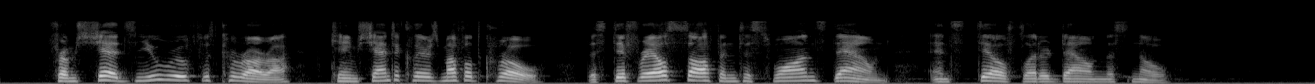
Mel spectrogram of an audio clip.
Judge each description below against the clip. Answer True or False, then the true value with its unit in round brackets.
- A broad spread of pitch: True (6.0 semitones)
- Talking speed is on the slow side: True (90 wpm)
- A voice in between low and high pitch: True (155 Hz)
